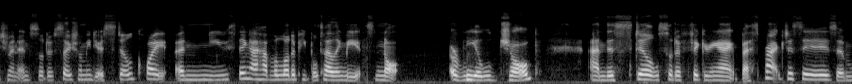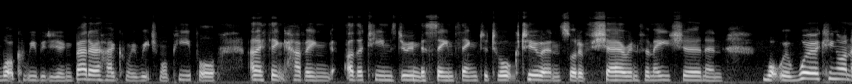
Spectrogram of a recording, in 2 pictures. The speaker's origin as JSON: {"language": "English", "country": "United Kingdom", "said": "as a Brit"}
